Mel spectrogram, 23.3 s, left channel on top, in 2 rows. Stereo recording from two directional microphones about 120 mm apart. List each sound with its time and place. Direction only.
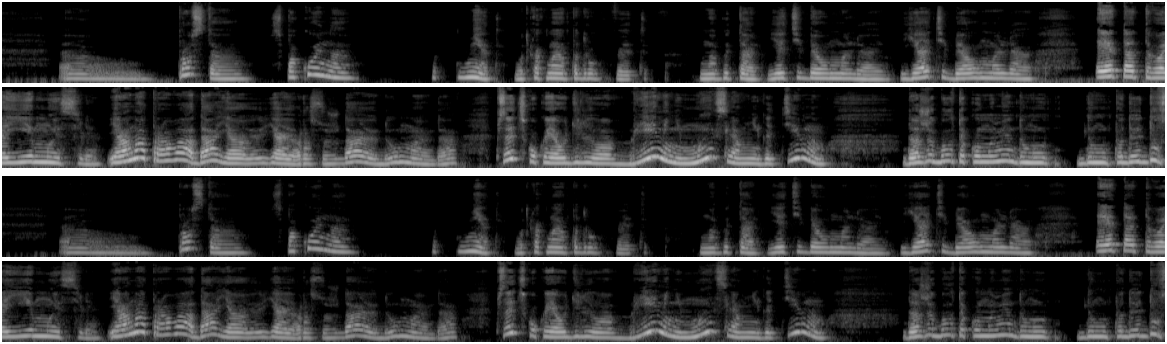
0.6 s a sound: 55° left (ahead or behind)
1.8 s speech: 55° left (ahead or behind)
4.6 s speech: 50° left (ahead or behind)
